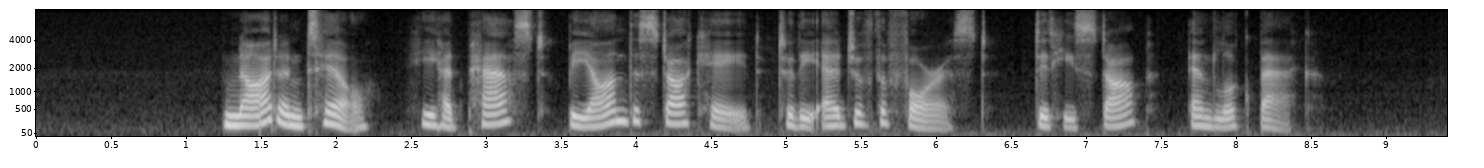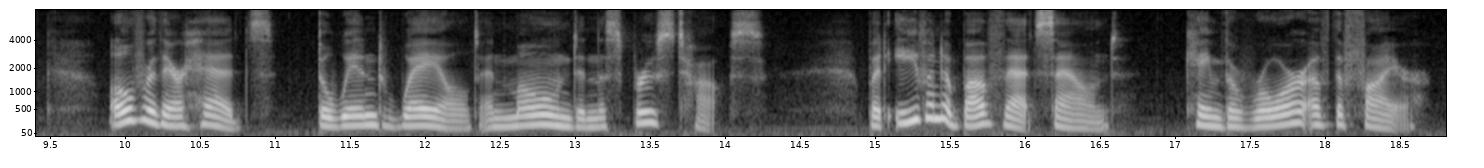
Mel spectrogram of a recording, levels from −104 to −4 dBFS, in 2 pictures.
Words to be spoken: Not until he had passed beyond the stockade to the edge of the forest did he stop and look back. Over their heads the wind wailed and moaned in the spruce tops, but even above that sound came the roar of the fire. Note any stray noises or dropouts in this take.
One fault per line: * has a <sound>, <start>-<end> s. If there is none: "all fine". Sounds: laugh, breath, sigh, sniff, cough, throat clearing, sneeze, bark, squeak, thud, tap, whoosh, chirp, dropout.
all fine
